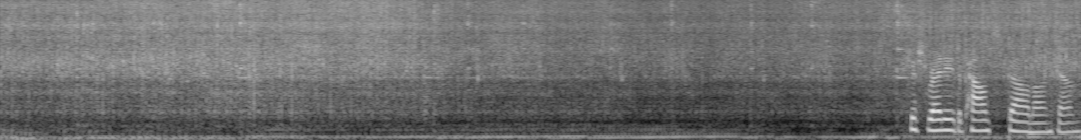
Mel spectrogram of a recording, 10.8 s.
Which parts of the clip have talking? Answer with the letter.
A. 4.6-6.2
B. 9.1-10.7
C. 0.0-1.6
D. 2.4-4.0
B.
